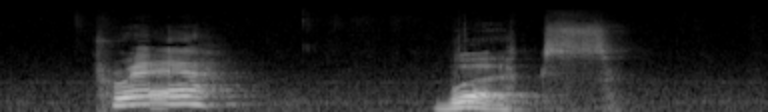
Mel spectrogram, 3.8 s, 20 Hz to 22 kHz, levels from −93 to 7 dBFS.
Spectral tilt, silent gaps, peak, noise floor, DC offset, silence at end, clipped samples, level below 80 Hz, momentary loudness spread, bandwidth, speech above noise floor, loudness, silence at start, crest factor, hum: -6.5 dB/octave; none; -10 dBFS; -65 dBFS; under 0.1%; 0.8 s; under 0.1%; -68 dBFS; 19 LU; 11 kHz; 38 dB; -27 LUFS; 0.5 s; 20 dB; none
